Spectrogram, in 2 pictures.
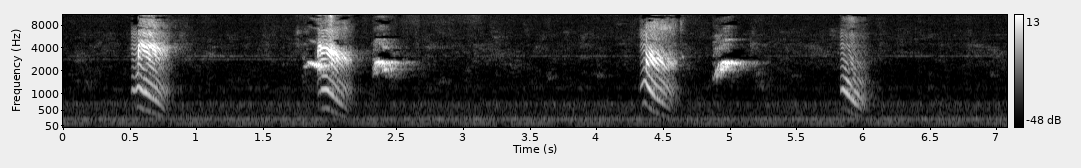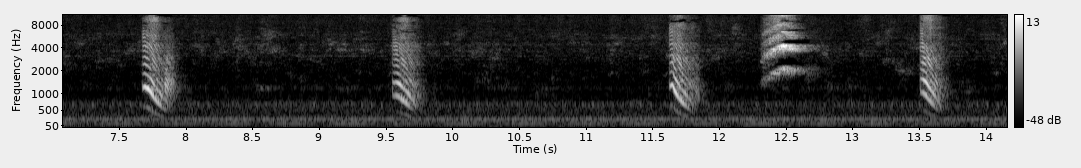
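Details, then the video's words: Baby alligator calling: sharp, high chirps that sweep steeply downward, repeated about every one to two seconds, some doubled. A steady low electrical hum continues throughout. "What a baby alligator sounds like"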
